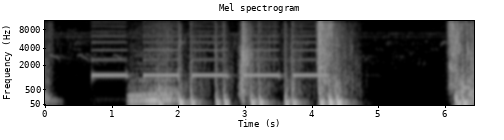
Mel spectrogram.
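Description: Cartoon sound effects: a steady high beeping tone, then a run of heavy low thuds with the tone sounding in short repeated stretches over them. It all stops abruptly about a second before the end.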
